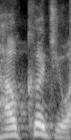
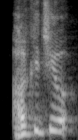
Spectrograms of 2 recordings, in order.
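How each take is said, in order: First: Said in the usual way. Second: Mock-shocked, pitched up with a rise; exaggerated dismay. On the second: Shown as a demonstration. Host mocking how he didn't confront GM, mock-shocked. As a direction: ham up the outrage, then take it back. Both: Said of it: "I mean, I didn't say it like that".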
